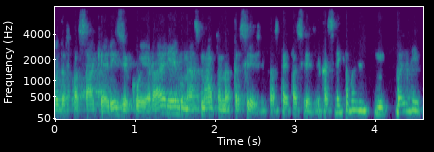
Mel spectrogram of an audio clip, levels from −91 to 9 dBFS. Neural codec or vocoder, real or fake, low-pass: none; real; 7.2 kHz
